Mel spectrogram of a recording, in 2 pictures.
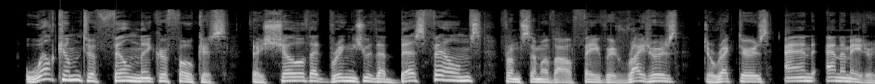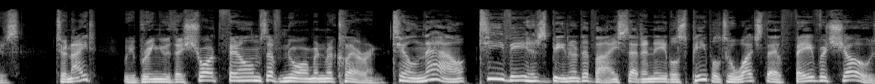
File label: Natural Promo Read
